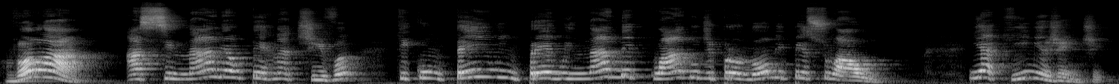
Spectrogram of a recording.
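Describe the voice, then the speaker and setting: Woman, Brazilian Portuguese accent, exam-prep teacher, animated pitch, answers her own questions. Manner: asks the class questions and answers them herself; calls the listeners "minha gente". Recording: roomy sound from a distant mic.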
